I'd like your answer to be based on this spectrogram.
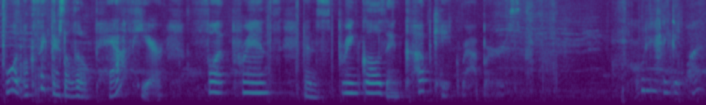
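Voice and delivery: soft, fast whisper. Real, not acted. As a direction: whisper like following a trail. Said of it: "whispering to child".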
